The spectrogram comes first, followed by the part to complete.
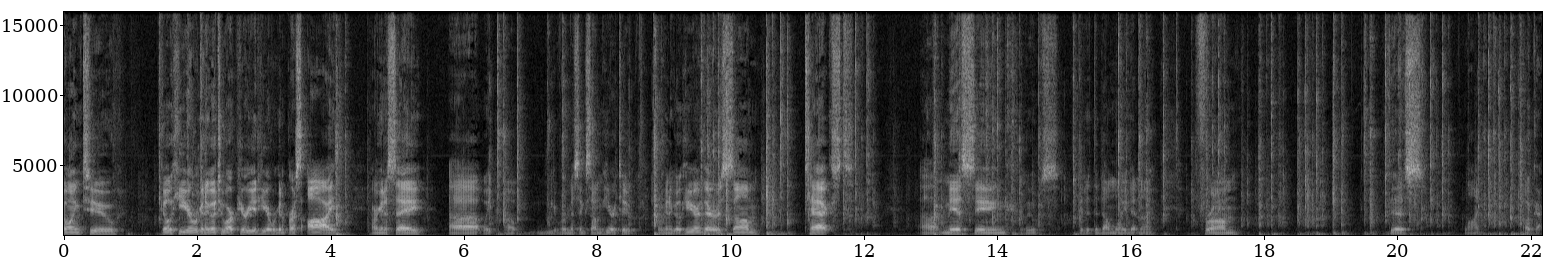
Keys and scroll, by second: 1.1-2.0 typing, 6.3 Escape, 6.5-6.9 h, 7.2 h, 7.5 h, 7.5 h, 8.6-14.2 typing, 10.5 Escape, 15.7-22.1 typing.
